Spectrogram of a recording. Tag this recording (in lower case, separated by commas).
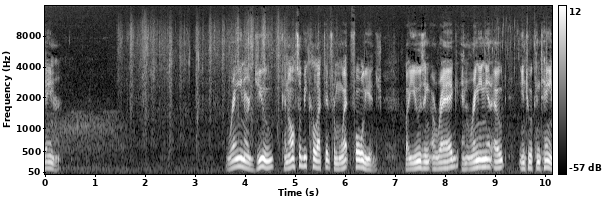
water, outside, rural or natural, speech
